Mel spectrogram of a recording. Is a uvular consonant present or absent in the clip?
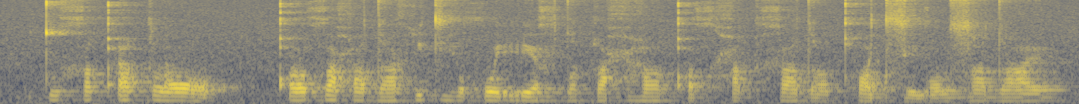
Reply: present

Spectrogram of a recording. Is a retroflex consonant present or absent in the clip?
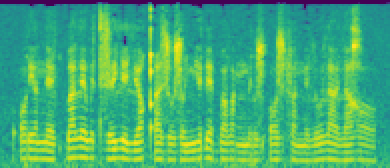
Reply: absent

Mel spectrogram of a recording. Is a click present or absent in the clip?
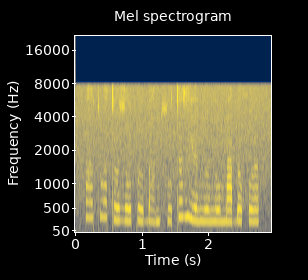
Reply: absent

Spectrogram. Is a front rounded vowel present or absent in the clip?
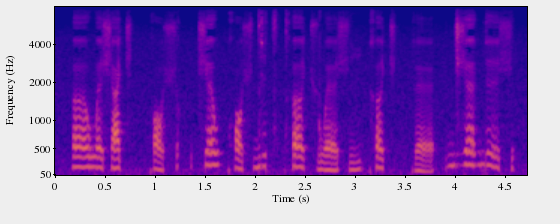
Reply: absent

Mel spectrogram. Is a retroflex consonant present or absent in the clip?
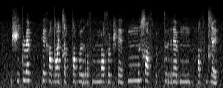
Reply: present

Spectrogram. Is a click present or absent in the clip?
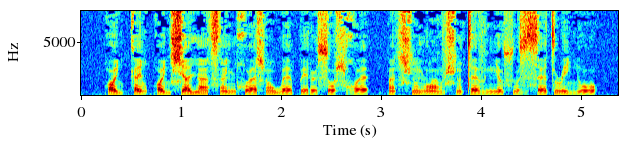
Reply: absent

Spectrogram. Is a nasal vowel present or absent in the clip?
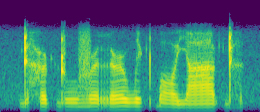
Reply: absent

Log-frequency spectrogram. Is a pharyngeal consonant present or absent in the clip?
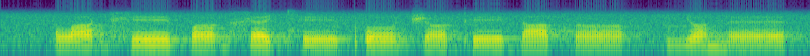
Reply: absent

